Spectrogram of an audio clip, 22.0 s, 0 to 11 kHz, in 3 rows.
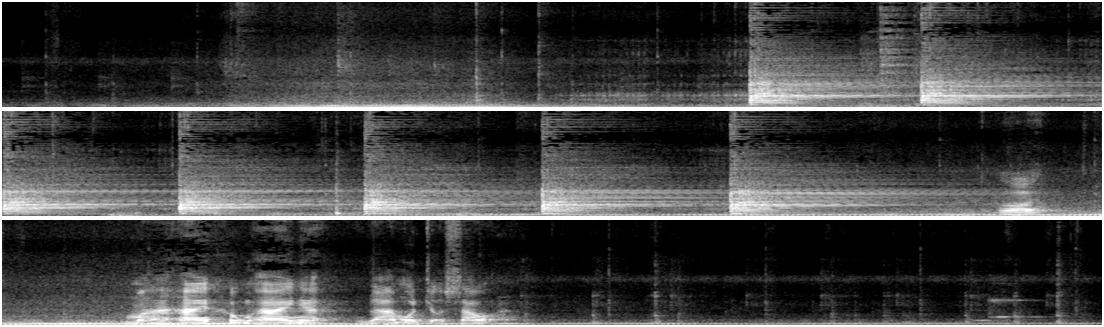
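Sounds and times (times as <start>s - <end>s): pendulum ticking: 3.0s - 17.0s
clock striking on gong: 4.8s - 15.6s.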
